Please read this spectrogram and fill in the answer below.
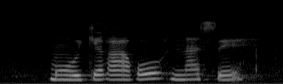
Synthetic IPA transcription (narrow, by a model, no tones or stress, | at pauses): mʊkʼɪɣaɣʊnasɪ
